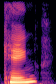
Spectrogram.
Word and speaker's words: Kang: So you can find me at Monica Kang, K-A, Monica Kang. At K-A Kang is how I pronounce my Korean name. So K-A-N-G is my last name, Monica with a C.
